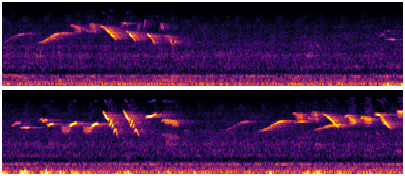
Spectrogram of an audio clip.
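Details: Double-collared seedeater in a territory where two birds sing at a distance from each other: three bursts of fast, high, sharply slurred notes over eight seconds, somewhat distant, with steady hiss and a faint low hum.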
